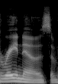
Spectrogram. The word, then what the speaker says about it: Raynaud's: From from the uh, Raynaud's. Where he couldn't disease. feel his hands. – Yeah, and it's pronounced Reynolds, which surprises me, but it mm-hmm.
